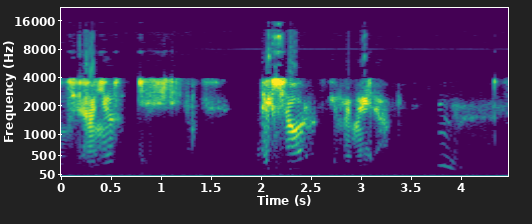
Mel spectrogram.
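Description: A person speaking over a telephone line, thin and narrow-sounding, in short phrases with brief pauses.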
